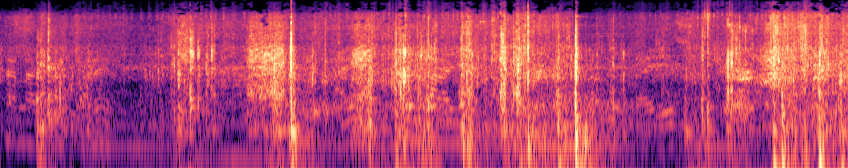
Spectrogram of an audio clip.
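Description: Mountain bike tyres rolling and crunching over rocks and loose stones on a steep technical descent, with several sharp knocks and clunks as the wheels and frame strike rock, loudest about two seconds and four seconds in.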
